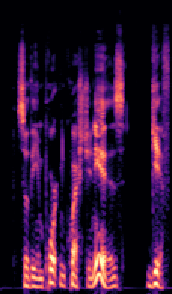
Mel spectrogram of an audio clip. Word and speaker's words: gif: So the important question is, gif or jif, Norse or French? Well, as far as I'm concerned, it's an English word, so it should be pronounced yif.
